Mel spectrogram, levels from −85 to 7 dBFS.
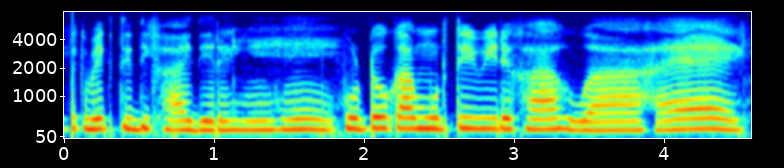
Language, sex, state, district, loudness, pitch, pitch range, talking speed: Hindi, female, Jharkhand, Palamu, -13 LUFS, 230 Hz, 210-245 Hz, 155 wpm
